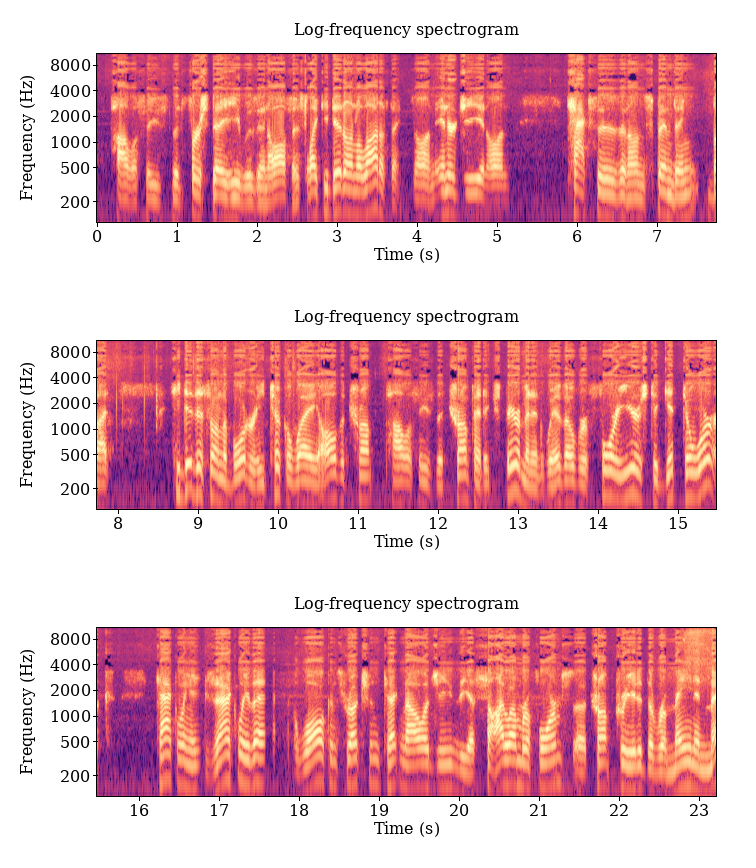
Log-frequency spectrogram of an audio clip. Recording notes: Both congressmen called in to give us an update from Capital Hill.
